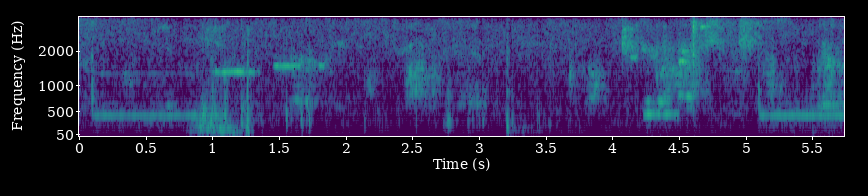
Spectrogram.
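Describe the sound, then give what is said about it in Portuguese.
Ringing of an outgoing video call on a mobile phone, steady tones heard at the start and again at the end, with people talking in between and over it. “Ligar de vídeo, fica melhor. Que daí a senhora me vê e eu vejo a senhora. Tô ligando.”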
